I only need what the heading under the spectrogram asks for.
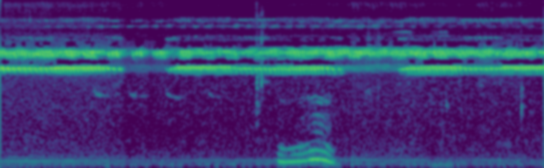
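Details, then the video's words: A morning insect chorus of crickets: a continuous shrill two-toned ringing that holds steady throughout, briefly cut by a short human vocal sound partway through. "ฟังเสียงหรีดหริ่งเรไร ยามเช้าๆ"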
